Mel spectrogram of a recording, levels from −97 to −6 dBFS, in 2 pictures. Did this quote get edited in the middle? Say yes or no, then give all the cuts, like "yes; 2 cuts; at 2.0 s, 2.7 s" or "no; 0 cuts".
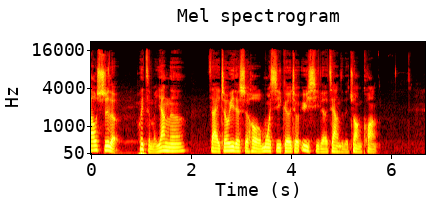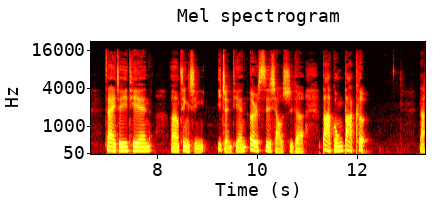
yes; 1 cut; at 8.4 s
